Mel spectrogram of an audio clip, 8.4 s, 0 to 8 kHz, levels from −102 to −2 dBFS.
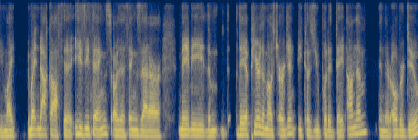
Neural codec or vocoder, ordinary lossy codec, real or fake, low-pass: codec, 16 kHz, 16 kbps, FreqCodec, smaller model; Opus, 24 kbps; fake; 7.2 kHz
